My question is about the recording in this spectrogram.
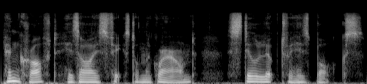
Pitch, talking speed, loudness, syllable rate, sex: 105 Hz, 195 wpm, -20 LUFS, 4.5 syllables/s, male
